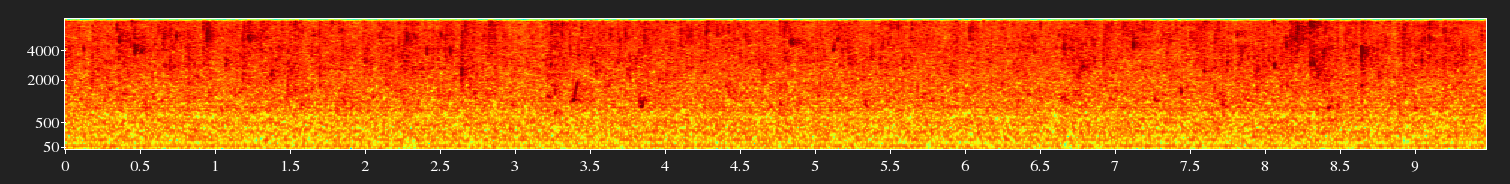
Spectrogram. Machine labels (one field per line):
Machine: pump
